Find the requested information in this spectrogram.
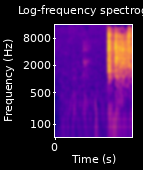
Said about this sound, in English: That's that wasn't a d6. What am I doing here? I'm sorry. I'm rolling the wrong dice.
